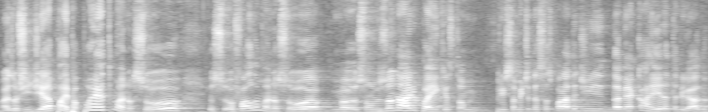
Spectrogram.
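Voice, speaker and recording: The man talks at a very fast pace, his pitch high and its variation ordinary, with big swings in loudness. Noticeable background noise can be heard. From Brazil, São Paulo state (Sorocaba region). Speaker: funk singer. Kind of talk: casual chat.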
